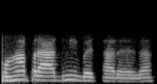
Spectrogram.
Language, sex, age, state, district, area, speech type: Hindi, female, 45-60, Bihar, Madhepura, rural, conversation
